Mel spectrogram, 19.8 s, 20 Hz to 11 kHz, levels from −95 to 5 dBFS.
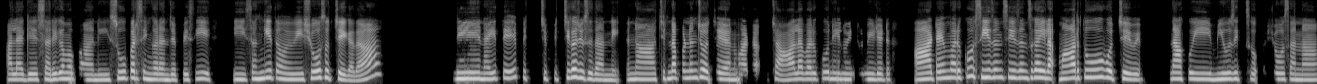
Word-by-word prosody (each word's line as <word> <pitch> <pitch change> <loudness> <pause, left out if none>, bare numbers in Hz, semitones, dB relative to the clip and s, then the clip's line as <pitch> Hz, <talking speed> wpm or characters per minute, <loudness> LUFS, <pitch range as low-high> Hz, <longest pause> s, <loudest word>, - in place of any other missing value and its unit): అలాగే 210 0 -1 0.2
'సరిగమపా'ని, 215 -3 0 0.2
'super 260 -1 +1
singer' 220 -3 +2
అని 205 -1 +1
చెప్పేసి 210 +4 -5 0.6
ఈ - - +2 0.2
సంగీతంవీ 240 -3 +2
షోస్ 275 +3 +3
వచ్చాయి 235 -5 +1
గదా! 180 +3 -2 1.4
నేనైతే 240 +1 +3 0.2
పిచ్చి 265 -1 -9
పిచ్చిగా 275 +7 +1
చూసేదాన్ని. 210 -6 -1 0.3
నా - - 0 0.3
చిన్నప్పటి 270 +2 0
నుంచి 280 +2 0
వచ్చేవనమాట. 210 -4 -2 0.4
చాలా 210 +1 -1
వరకు 230 +1 -3
నేను 225 -1 -1
ఇంటర్మీడియట్ 215 -1 -4 0.5
ఆ - - +5 0.2
టైం 260 +2 +2
వరకు 280 +4 0 0.2
సీజన్ 295 0 +3
సీజన్స్‌గా 280 0 +2
ఇలా 255 -2 +4 0.2
మారుతూ 275 +4 +2 0.3
వచ్చేవి. 225 -3 0 0.5
నాకు 240 0 +1 0.2
ఈ - - 0 0.2
మ్యూజిక్ 230 0 +1 0.4
షోస్ 225 -1 -4
అన్నా, 205 0 -1
235 Hz, 110 wpm, -23 LUFS, 215-260 Hz, 1.4 s, ఆ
